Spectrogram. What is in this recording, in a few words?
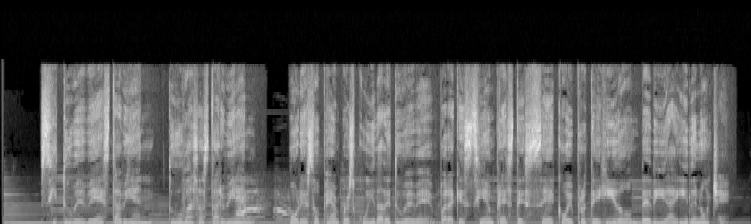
Spanish Commercial Warm Caring Conversational; Pampers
